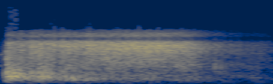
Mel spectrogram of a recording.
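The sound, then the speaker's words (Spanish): A firing squad fires a rifle volley during an execution of strikers: one loud burst at the start, then a rumbling tail that fades away over under two seconds. “Canalejo, quien logró escapar, también fusiló a centenares de huelguistas rendidos e indefensos en los distintos operativos que el ejército llevó a cabo. ¡Apunten! ¡Así no se mata un criollo! ¡Fuego!”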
